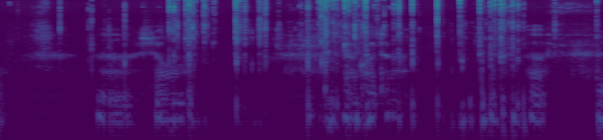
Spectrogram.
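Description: Typing on a computer keyboard: quick, irregular runs of keystroke clicks as words are typed.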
